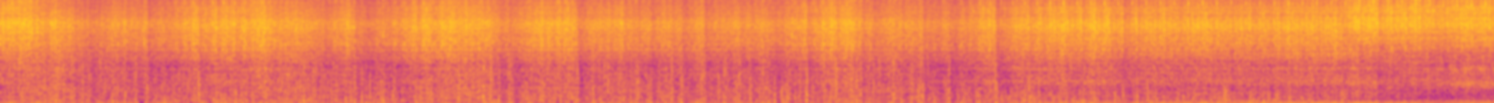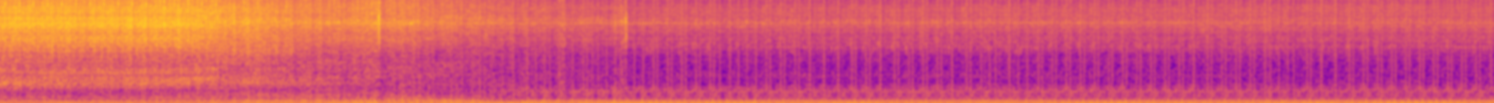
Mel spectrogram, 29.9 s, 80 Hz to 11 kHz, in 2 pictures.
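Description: Rover P6 3500's freshly started V8 idling. For about the first half it is heard up close in the engine bay as a dense, hissy engine noise. From about halfway it is heard at the tailpipe as a steady, deep exhaust note.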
